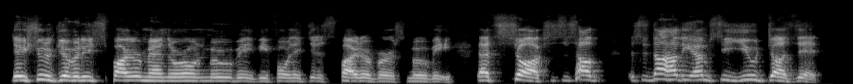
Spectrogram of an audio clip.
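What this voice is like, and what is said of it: Mocking impression of annoying fans. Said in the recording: “my impression of all the comic book fans that annoy me”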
